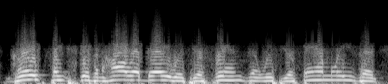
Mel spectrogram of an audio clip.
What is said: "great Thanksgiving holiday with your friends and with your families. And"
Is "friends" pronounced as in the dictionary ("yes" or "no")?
yes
